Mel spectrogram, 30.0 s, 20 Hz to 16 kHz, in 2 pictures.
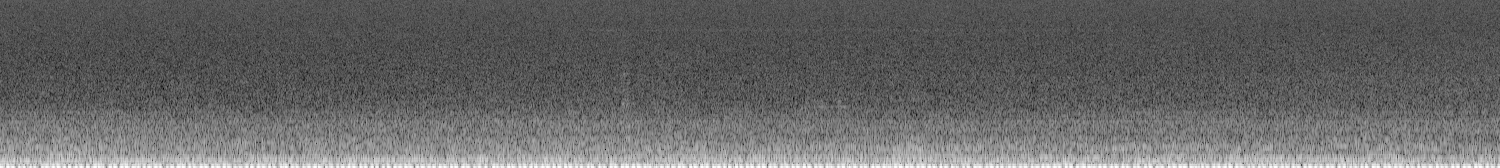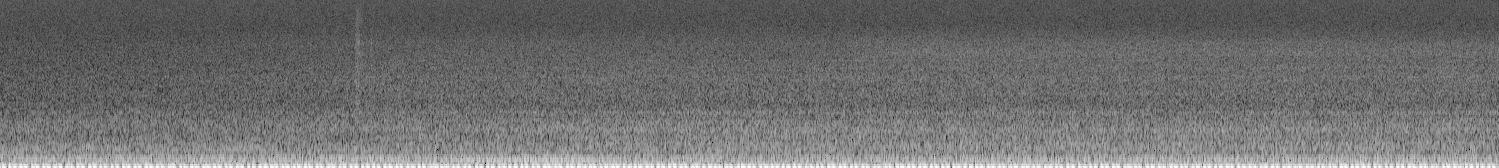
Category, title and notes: Sound effects > Vehicles
20250612-00h25 Albi Mosquito spray van - H5 XY upper window.
Subject : A truck spraying pyrethroid in the street due to someone catching the dengue fever in the area by an "asian tiger mosquito". Recorded from a first floor (GB) window. Date YMD : 2025 June night if 11-12 starting 00:25 (truck passes in front near 00:57) Location : Albi 81000 Tarn Occitanie France. Hardware : Zoom H5 XY. Weather : Clear sky, no wind. Processing : Trimmed and normalised in Audacity. Notes : There’s a parallel recording using a Zoom starting/finishing exact same time.
Albi, Tarn, street, Zoom-brand, June, spraying, 2025, anti-mosquito, 81000, field-recording, spray, ARS, pyrethroid, night, chemicals, truck, XY, H5, Altopictus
